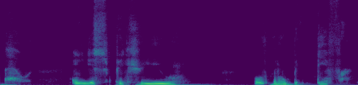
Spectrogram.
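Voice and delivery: slow whispery villain musing; eerie half-whispered villain voice; creepy villain. Retold or imitated. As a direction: whisper it slowly, unimpressed and sinister. Villain Shigaraki sizes up Deku.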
